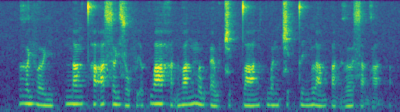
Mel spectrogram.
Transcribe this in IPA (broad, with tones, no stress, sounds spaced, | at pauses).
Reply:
ɣ ə˧ j v ə˨˩ j | n a˧ ŋ t̪ʰ a̰ː˧˥ s ə˧ j z o˧˩ f ḭ˧˥ ə̯ k w aː˧ h a̰˧˨ n v a˨˦ n m ə˧ w ʔ ɛ˨˩ w t͡ɕ ə˨˩ t̚ t̪ aː˨˦ n k w ə˧ n t͡ɕ ə˦˥ t̚ t̪ i˨˦ ŋ l a˨˦ m ʔ a̰˧˨ n ɣ əː˧ s a̰˧˨ w ɣ a̰˧˨ n ʔ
